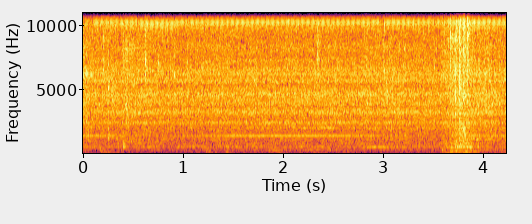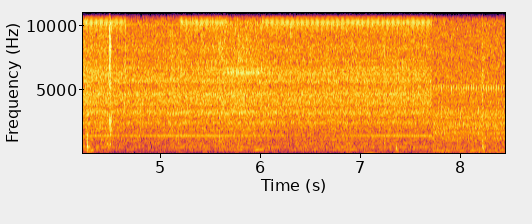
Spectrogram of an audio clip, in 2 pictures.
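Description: Near silence: faint room tone with a thin steady electronic whine, broken by one soft brief rustle a little under four seconds in and a couple of faint ticks.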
